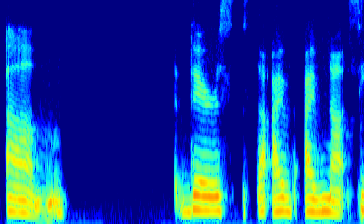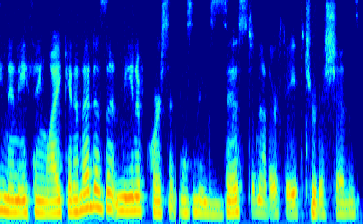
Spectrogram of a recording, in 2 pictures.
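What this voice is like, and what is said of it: Tearful, emotional voice. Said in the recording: “as you can hear in my voice, moved to tears”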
